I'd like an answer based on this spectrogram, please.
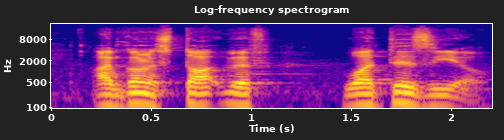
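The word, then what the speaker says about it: rodízio: Now, it is pronounced in Brazil with an H. Rodizio.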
